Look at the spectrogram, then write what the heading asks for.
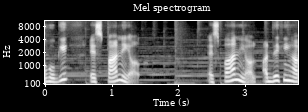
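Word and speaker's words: espagnole: ऐड कर देंगे और इसका प्रोनाउंसिएशन क्या होगा स्पेनियोल। इसका भी सेम रहेगा स्पेनियोल, स्पेनियोल, बट इसमें यही एक छोटा सा चेंज रहेगा, लास्ट में फेमिनिन में ई ऐड कर देंगे।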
